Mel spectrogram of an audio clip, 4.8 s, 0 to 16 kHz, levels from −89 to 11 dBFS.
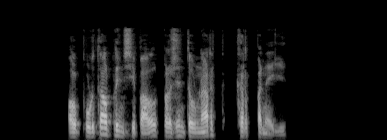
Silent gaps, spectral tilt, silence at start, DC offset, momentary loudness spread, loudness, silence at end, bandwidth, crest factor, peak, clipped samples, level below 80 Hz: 1.99-2.05 s, 2.72-2.96 s, 3.13-3.22 s; -5 dB/octave; 0.85 s; under 0.1%; 11 LU; -22 LUFS; 1.3 s; 7.6 kHz; 22 dB; -2 dBFS; under 0.1%; -74 dBFS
